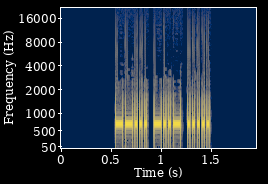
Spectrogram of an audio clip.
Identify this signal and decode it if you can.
Morse code, heard as a keyed tone, about 50 wpm, 700 Hz. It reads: 7X5
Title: Callsign Prefixes for Top 100 DXCC - 50wpm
